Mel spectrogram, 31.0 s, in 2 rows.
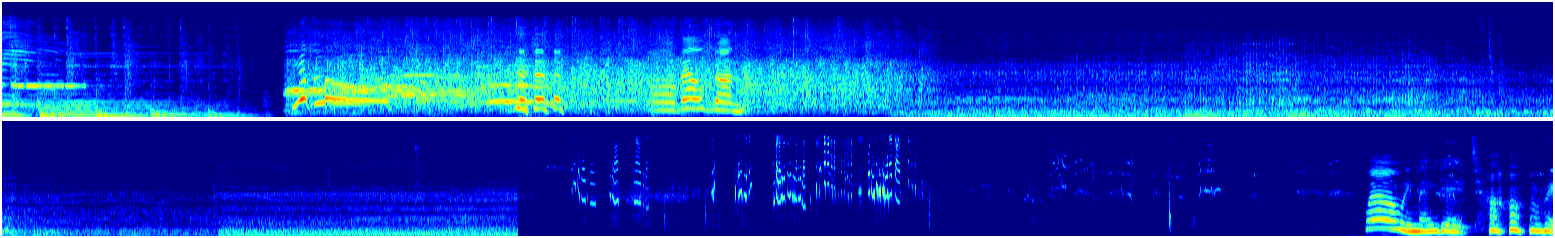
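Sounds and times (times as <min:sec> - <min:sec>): engine running under load: 0:08.8 - 0:20.7.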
